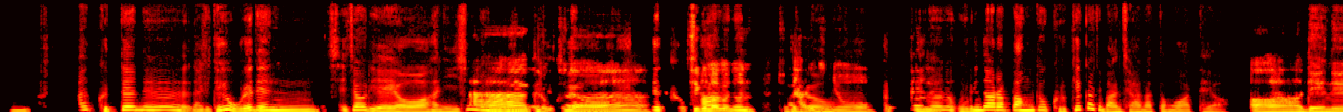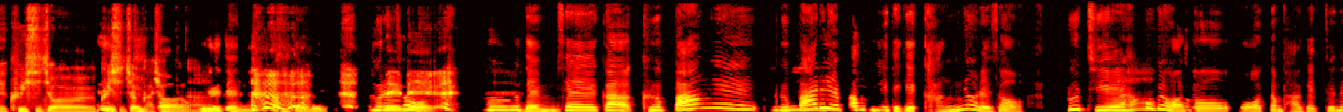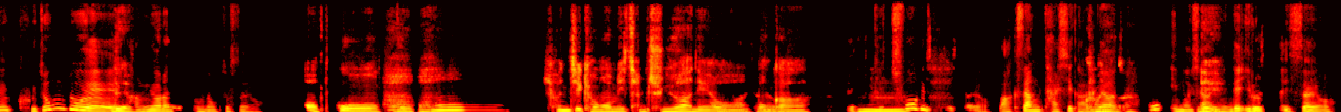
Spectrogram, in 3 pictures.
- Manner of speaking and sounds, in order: other background noise; laugh; laughing while speaking: "네네"; laugh; distorted speech; gasp
- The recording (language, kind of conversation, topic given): Korean, podcast, 가장 인상 깊었던 현지 음식은 뭐였어요?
